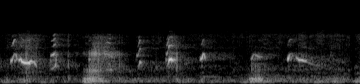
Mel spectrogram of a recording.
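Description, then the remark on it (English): A female puppy yips and whimpers in short, high-pitched bursts, about six or seven in quick irregular succession, over a low rumbling background. “It's a little girl. Just a puppy.”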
